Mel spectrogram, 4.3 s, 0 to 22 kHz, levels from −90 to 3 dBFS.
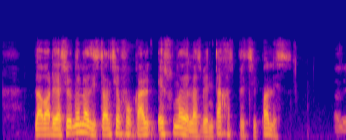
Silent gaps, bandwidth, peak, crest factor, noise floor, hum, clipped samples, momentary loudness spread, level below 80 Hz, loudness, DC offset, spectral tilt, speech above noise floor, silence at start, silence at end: none; 8 kHz; -2 dBFS; 18 dB; -49 dBFS; none; under 0.1%; 13 LU; -56 dBFS; -19 LUFS; under 0.1%; -6 dB/octave; 30 dB; 0.45 s; 0 s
